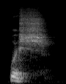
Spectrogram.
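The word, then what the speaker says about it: وش: Wish. This is sometimes shortened to sh when said quickly or in front of other words as we saw with schlonic.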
